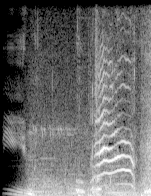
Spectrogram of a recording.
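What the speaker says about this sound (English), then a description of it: "Perpetual meow torture" A house cat meows in a long, insistent drawn-out cry close by, rising and wavering, while a person talks over it.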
